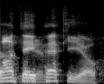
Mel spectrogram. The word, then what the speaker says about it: Ponte Vecchio: It's Ponte Vecchio. Rhymes with Pinocchio or something.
